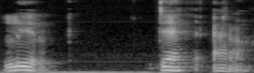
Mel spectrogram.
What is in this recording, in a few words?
"lirrk" death adder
